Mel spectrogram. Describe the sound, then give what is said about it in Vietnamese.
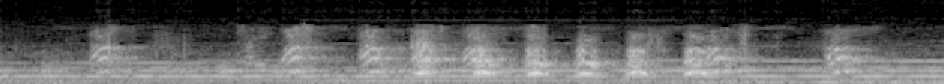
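Dogs bark in a village: many sharp, mid-pitched yelping barks come in quick bursts, bunching loudest in the middle, over a steady low hum. “Cả làng có động, chó sủa lên ông ổng.”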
